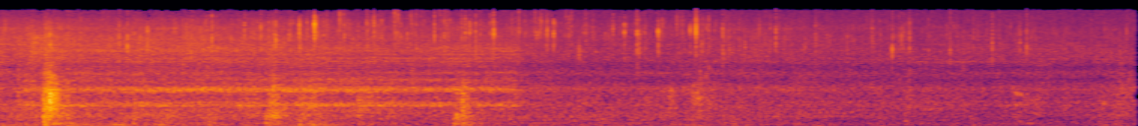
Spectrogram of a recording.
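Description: Passenger train running slowly with its brakes on: a squeal of two steady tones and a few clunks from the couplings, until the squeal stops about five seconds in. After that only a quieter running noise is left, which fades on.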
